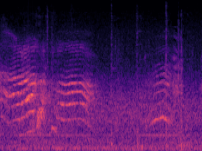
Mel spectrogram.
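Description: A young child's voice making wordless vocal sounds in short phrases, mostly in the first two seconds and once more about three seconds in.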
